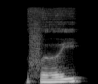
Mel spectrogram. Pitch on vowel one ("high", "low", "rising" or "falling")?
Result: rising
